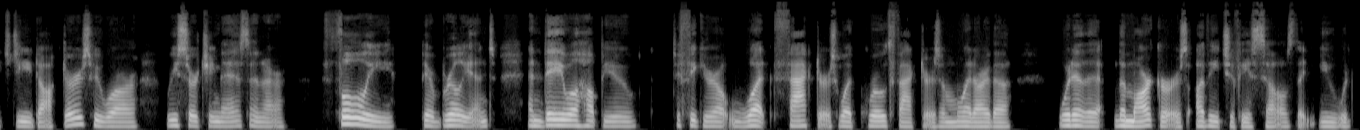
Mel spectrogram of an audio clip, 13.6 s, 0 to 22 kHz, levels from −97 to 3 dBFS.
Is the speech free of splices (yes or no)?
yes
